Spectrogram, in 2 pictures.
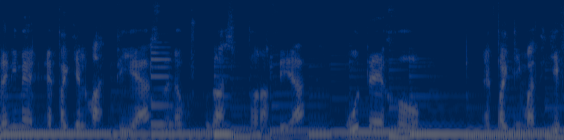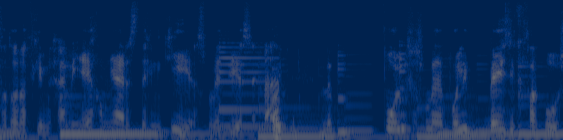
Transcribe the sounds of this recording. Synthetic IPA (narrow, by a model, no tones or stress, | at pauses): ðe̞nime̞epɐɲɟe̞lmɐt̪iɐːsspumene̞xospuðɐsifo̞t̪o̞ɣɾɐ̰fiɐut̪e̞e̞xo̞ | epɐɲɟe̞lmɐt̪icifo̞t̪o̞ɣɾɐficimixɐniɐexo̞mɲɐeɾɐsi̥t̪e̞xniciɐ̰spume̞t̪iɐsenɐme̞ | po̞lusɐspumepo̞libe̞jzikfɐkus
